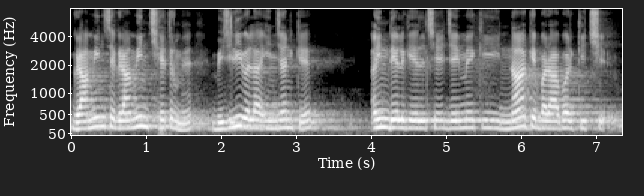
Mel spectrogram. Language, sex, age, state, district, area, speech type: Maithili, male, 18-30, Bihar, Madhubani, rural, spontaneous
